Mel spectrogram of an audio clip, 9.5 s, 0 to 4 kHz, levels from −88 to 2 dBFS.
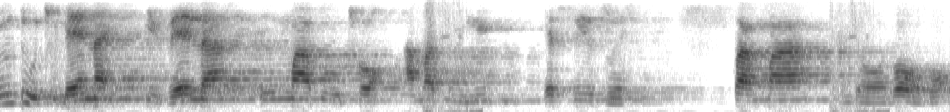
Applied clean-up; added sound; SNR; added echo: neural separator model SepFormer DNS4.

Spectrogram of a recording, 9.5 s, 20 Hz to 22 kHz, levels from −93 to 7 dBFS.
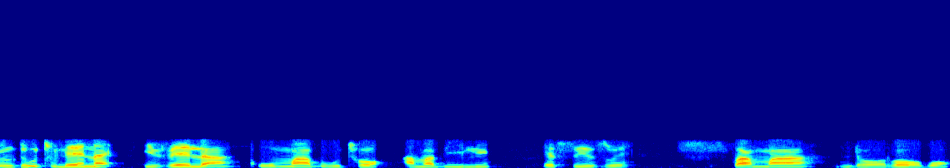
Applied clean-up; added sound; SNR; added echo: none; none; none; none.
